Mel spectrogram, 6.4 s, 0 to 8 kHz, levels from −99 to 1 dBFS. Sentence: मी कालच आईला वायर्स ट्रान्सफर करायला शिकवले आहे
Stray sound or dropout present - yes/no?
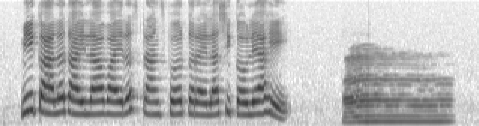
yes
